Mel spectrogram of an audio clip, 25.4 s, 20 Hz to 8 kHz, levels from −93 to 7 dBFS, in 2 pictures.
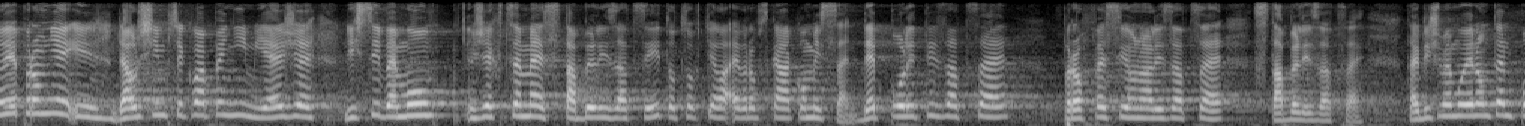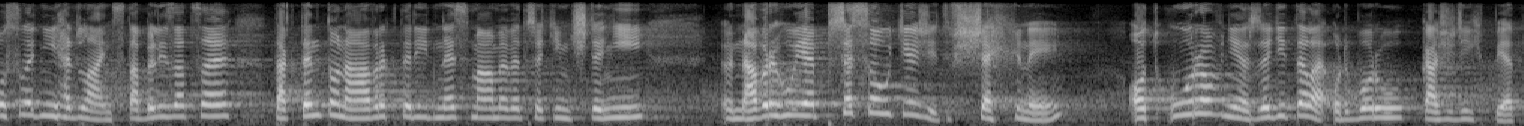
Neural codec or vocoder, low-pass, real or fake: none; 7.2 kHz; real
